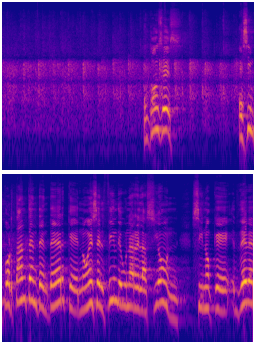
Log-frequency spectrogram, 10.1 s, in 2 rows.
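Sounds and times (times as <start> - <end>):
church congregation applauding: 0.0 - 6.0
speech: 2.8 - 3.7, 4.8 - 10.0.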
